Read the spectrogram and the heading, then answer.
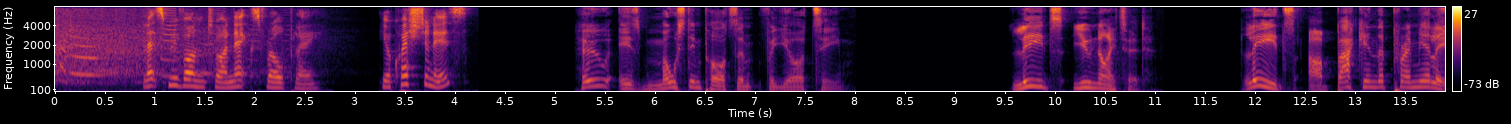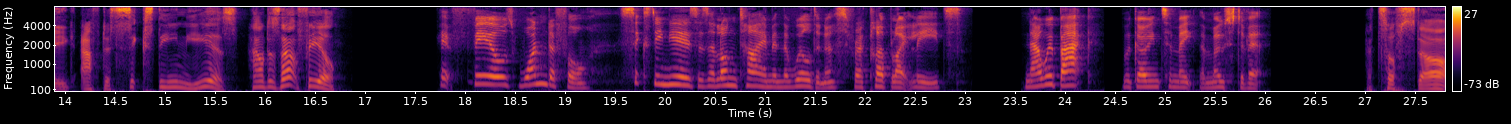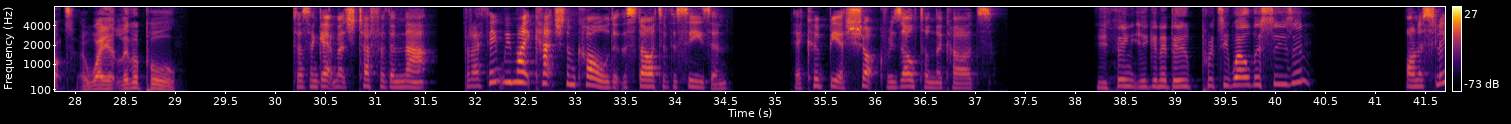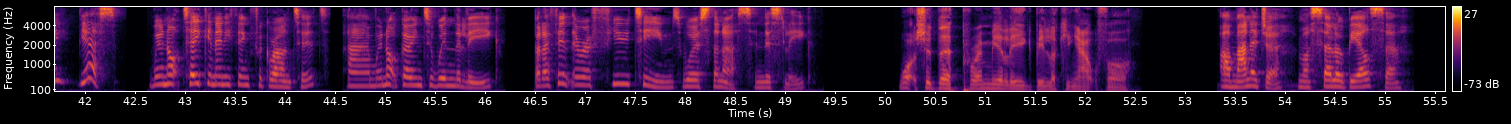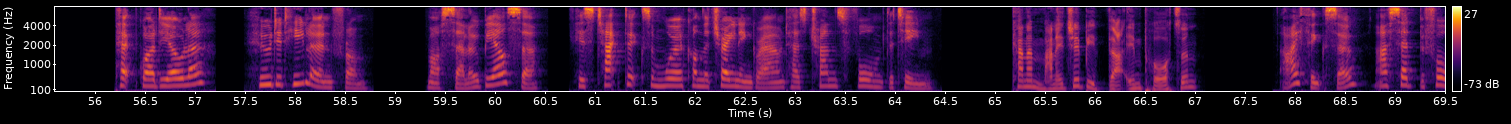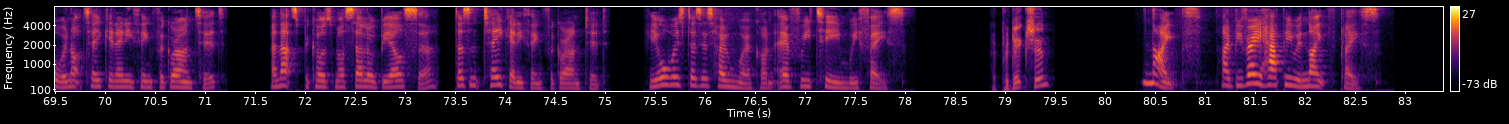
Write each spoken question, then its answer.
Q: Who is most important for your team?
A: The answer is the Leeds United manager, Marcelo Bielsa.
